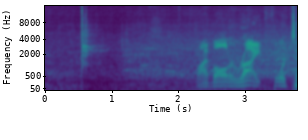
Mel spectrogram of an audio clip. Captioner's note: ball hitting bat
